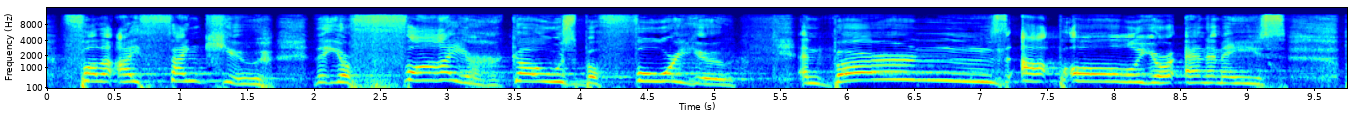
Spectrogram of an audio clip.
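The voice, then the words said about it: Irish accent. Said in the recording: “this accent is Irish”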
